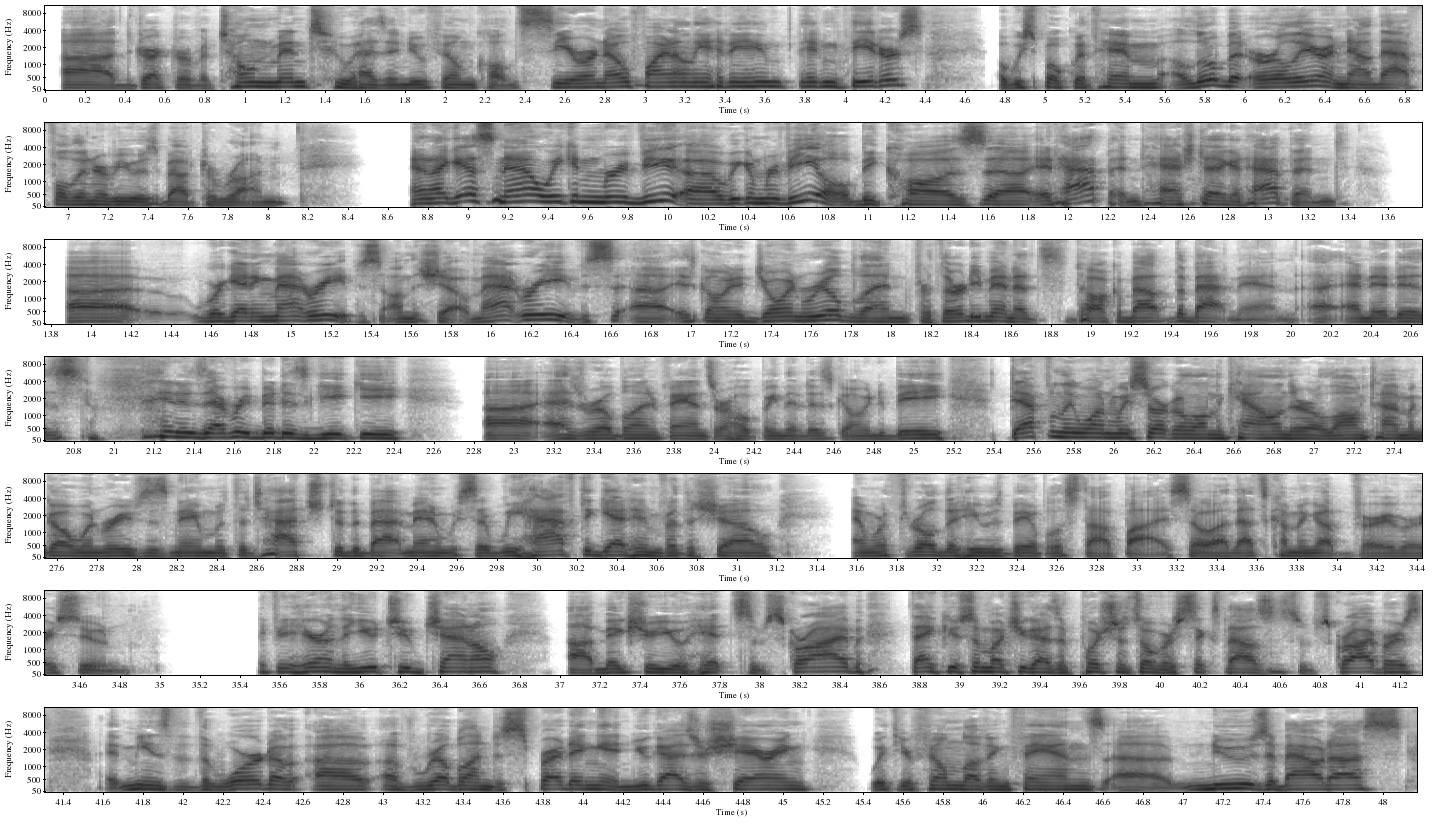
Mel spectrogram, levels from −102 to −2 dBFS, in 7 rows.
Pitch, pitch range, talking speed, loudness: 130 Hz, 120-150 Hz, 245 wpm, -24 LUFS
